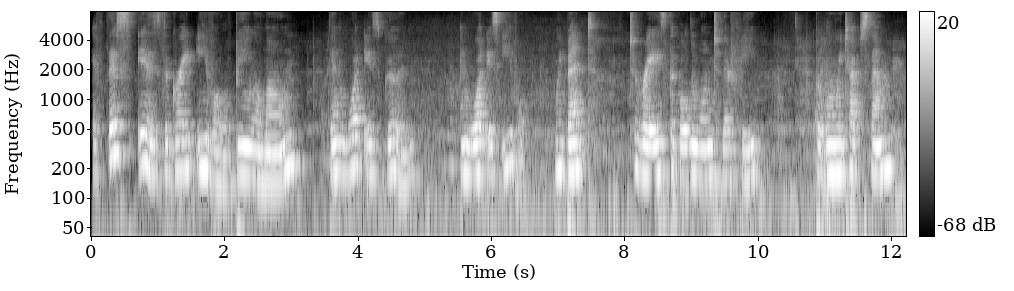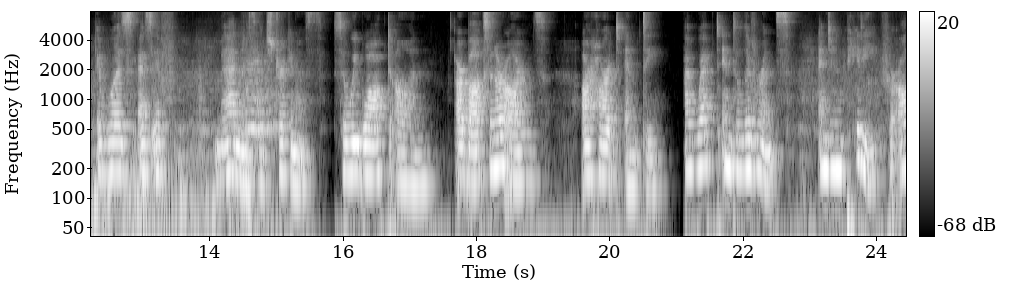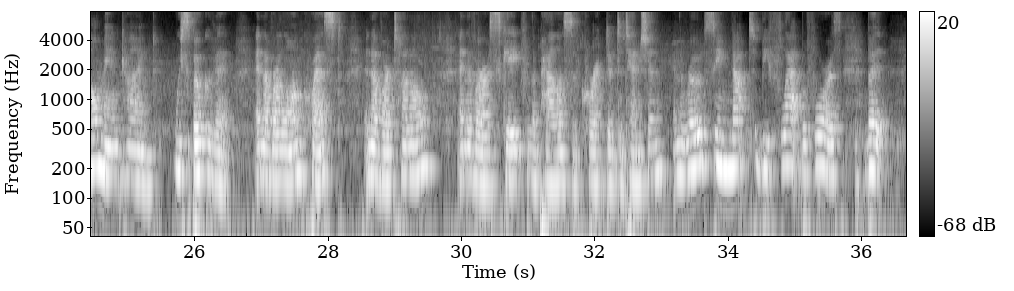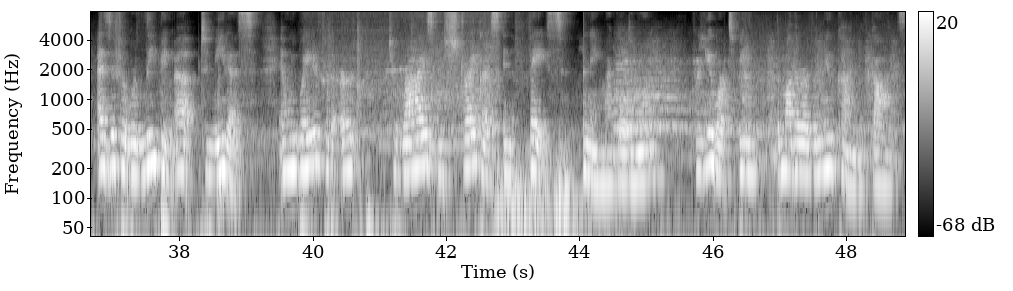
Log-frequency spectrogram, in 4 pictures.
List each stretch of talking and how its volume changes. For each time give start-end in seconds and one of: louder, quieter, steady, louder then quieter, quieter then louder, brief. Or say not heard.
0.0-48.8 steady.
